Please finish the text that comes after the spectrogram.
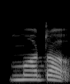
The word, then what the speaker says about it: motor: Motor. Motor. T-nya agak susah. Motor. Jadi kayak soft D.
